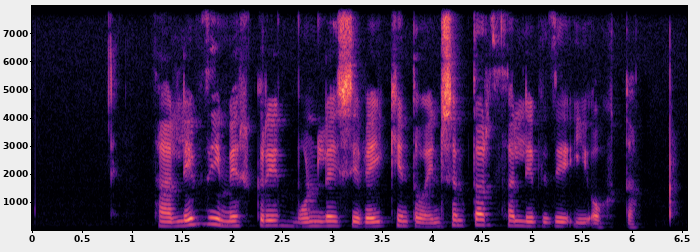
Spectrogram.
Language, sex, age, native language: Icelandic, female, 60-69, Icelandic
